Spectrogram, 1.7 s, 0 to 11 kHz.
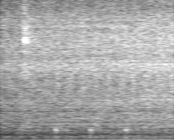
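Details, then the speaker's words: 2002 Chrysler Sebring 2.7 V6 idling after used alternator replacement: steady, even idle with smooth low hum, no earlier whine, no battery light, lights stable, voltage good; normal idle, charging system healthy. "And in my previous videos, you would hear that weird whining sound, which I don't hear. Last but not least, my voltage is good."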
